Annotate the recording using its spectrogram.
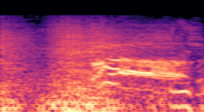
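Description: Blaster shots fire with sharp zaps.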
